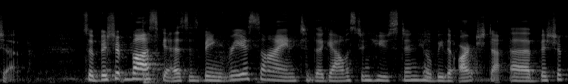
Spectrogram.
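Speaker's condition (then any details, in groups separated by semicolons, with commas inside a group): No condition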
